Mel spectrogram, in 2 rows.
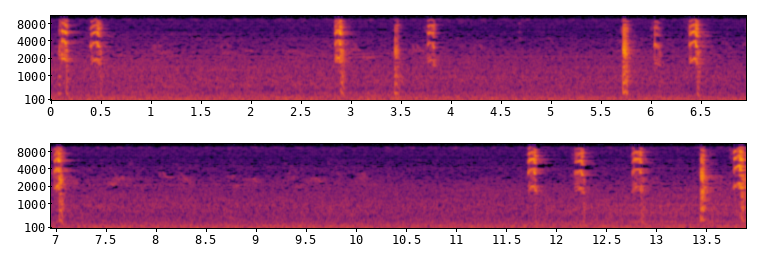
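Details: Peregrine falcon at Harrisburg, Pennsylvania, on 28 November 2020, producing scattered bursts of sharp, harsh chipping notes, some in quick pairs, separated by long quiet stretches, with a faint low rumble throughout.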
